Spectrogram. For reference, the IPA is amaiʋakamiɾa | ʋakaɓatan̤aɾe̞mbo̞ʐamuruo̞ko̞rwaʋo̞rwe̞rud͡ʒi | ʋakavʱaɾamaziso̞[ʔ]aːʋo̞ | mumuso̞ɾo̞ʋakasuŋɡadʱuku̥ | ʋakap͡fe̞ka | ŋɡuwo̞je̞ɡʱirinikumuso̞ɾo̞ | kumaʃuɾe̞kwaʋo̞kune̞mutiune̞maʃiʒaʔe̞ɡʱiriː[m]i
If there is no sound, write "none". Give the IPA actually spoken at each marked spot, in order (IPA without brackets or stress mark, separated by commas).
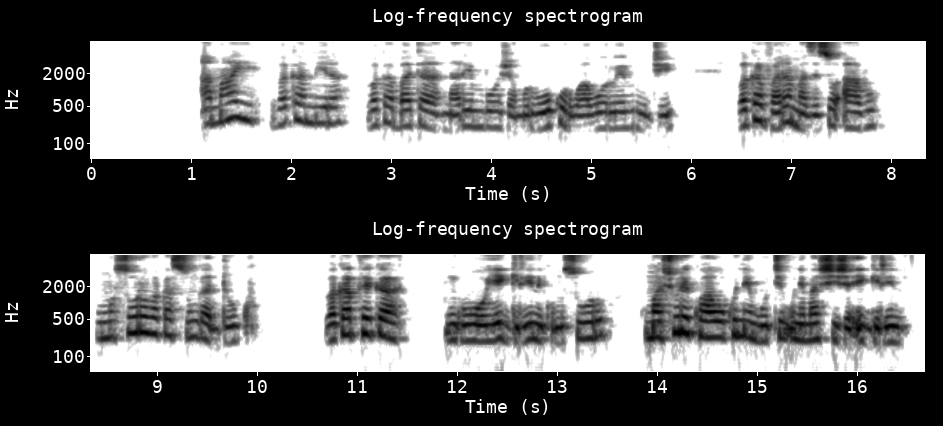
ʔ, n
